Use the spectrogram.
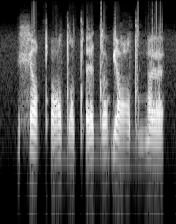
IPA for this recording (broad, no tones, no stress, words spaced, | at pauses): xɛ qʼɔ dˤotʼɛ dɔɠeʕʊdˤo ŋɜ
